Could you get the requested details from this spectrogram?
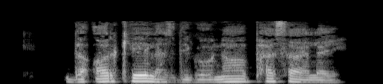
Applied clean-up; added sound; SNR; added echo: none; none; none; none.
